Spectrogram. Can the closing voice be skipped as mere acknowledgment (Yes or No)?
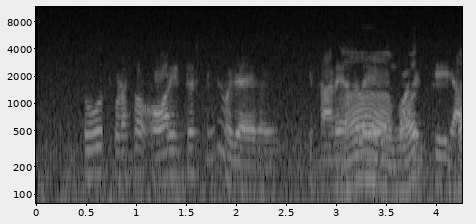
No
